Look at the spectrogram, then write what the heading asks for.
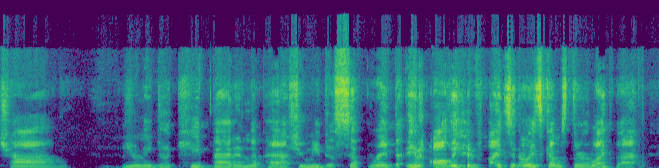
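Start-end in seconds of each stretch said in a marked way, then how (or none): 0.0-4.1 put-on southern accent in a small woman's voice.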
